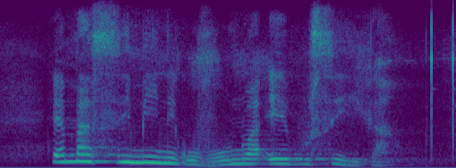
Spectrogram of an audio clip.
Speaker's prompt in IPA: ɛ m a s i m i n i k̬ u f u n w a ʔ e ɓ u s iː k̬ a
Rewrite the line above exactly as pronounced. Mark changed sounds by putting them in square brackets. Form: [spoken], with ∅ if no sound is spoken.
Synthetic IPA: ɛ m a s i m i n i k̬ u [v] u n w a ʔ e ɓ u s iː k̬ a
